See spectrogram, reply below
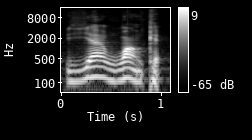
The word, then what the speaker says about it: Yawank: C'est comme ça qu'on prononce ça? Yawank, c'est ça.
